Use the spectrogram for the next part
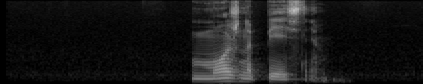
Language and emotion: Russian, neutral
